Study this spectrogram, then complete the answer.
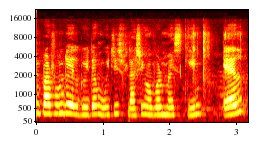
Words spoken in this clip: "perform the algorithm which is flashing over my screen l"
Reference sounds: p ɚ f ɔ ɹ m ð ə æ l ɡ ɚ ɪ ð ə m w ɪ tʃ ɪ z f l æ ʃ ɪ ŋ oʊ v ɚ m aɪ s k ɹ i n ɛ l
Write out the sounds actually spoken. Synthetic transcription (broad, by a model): p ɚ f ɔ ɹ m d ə l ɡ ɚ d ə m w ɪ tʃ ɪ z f l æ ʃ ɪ ŋ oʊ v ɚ m aɪ s k i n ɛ l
